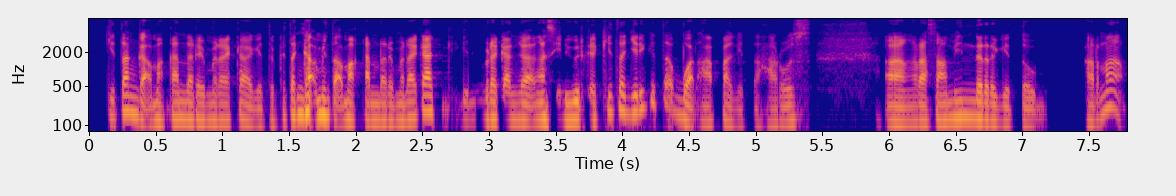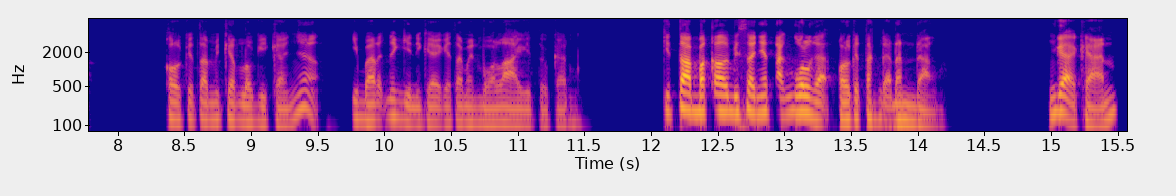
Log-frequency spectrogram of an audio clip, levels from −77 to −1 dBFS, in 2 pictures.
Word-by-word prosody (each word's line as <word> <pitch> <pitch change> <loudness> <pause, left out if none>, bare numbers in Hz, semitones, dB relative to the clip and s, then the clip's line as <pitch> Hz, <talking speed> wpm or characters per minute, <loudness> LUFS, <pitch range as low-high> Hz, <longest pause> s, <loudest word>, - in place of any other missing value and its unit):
kita 155 +6 +1
enggak 160 - +1
makan 130 +2 -2
dari 125 - -2
mereka 120 +1 -3
gitu, 100 - -10
kita 145 0 -3
enggak 160 -3 +5
minta 150 - +2
makan 120 - 0
dari 120 -1 -4
mereka, 130 +8 +3 0.4
mereka 130 -1 +1
enggak 125 -1 0
ngasih 125 - -3
duit 130 +1 -1
ke 135 - -3
kita, 170 +2 -4
jadi 175 +3 0
kita - - -6
buat 150 - 0
apa 105 - -4
kita 95 - -16
harus 110 +4 -8 0.6
eee, 110 -1 +4
ngerasa 115 +1 0
minder 135 -1 -1
gitu. 100 -6 -8 0.3
Karena - - -3 0.6
kalau - - -3
kita - - -6
mikir 125 0 -5
logikanya, 110 -4 -6 0.3
ibaratnya 130 +2 -3
gini 115 -6 -7
kayak 110 -1 -4
kita 110 - -7
main 105 0 -8
bola 100 0 -3
gitu 95 - -12
kan, 90 +2 -12 0.7
kita 175 +3 +10
bakal 175 0 +7
bisa 165 +2 +5
nyetak 170 0 +3
gol 170 0 +8
enggak - - +2
kalau 125 - +3
kita 135 -1 -2
enggak 130 - -5
nendang? 100 -8 -4 0.9
Enggak - - +7
kan? - - +1
125 Hz, 205 wpm, -25 LUFS, 110-140 Hz, 0.9 s, kita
